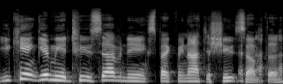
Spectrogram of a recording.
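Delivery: high, hollered call. Recounting shooting a bear, the speaker recreates what he hollered to him; retelling his own holler. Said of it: "I holler".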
